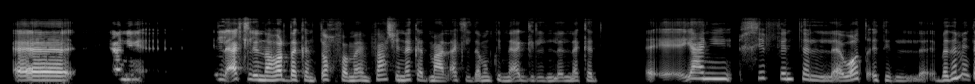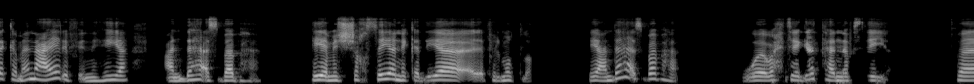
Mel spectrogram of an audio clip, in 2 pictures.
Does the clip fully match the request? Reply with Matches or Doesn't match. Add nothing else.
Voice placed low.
Doesn't match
